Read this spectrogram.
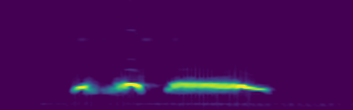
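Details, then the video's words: One thúc bổi phrase from a spotted dove, used to stimulate another dove: two short clipped notes, then a longer, evenly pulsing low coo that fades down at the end. "tiếng cu gáy thúc bổi"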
